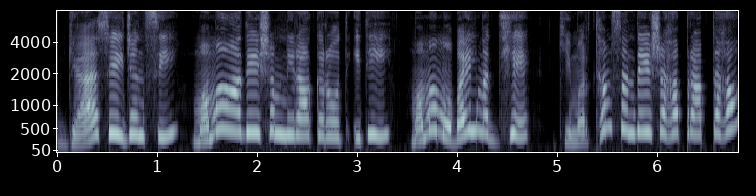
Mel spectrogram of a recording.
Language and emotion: Sanskrit, surprised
